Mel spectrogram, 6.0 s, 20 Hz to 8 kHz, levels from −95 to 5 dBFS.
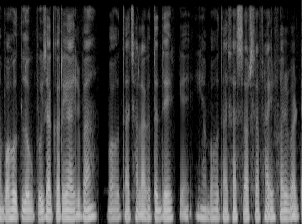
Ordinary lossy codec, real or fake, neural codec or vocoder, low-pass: none; real; none; 7.2 kHz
